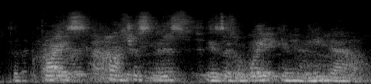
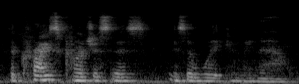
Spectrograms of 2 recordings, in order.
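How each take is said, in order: First: Slow, drawn-out chanted affirmation; group affirmation. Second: Spoken affirmation. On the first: Congregation repeating the affirmation after the minister, slow and chanted. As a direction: stretch every word like a mantra. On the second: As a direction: say it gently as a mantra. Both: Shown as a demonstration. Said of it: "Can you say that with me".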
